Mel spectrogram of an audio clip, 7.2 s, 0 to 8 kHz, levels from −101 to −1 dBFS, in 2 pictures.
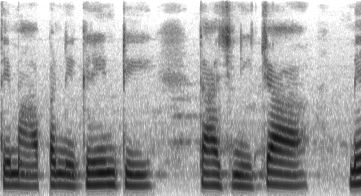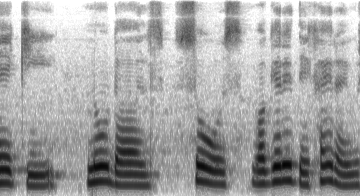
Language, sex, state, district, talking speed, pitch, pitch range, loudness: Gujarati, female, Gujarat, Valsad, 110 wpm, 175 Hz, 170-200 Hz, -15 LUFS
